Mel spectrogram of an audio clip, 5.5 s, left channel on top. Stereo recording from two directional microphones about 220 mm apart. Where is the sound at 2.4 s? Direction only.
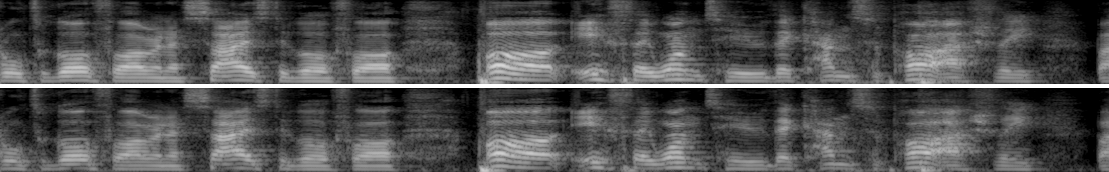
15° left (ahead or behind).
